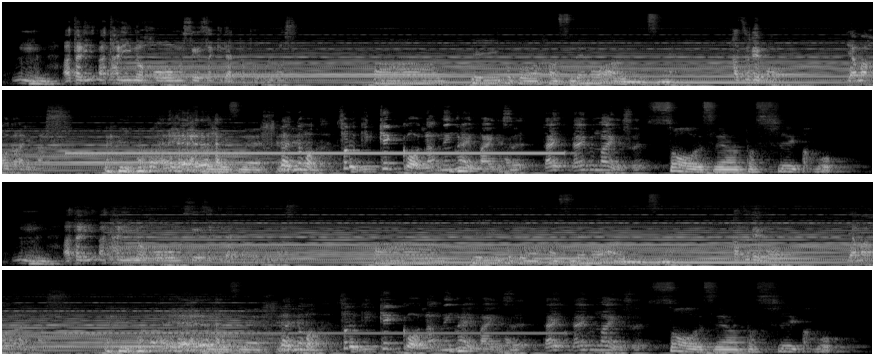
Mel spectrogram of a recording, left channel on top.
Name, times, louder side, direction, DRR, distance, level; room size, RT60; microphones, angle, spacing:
voice 1, 0.1-2.9 7.3-7.8 8.4-9.4 10.2-11.0 11.3-11.8 12.1-15.1, left 2 dB, 55° left, 8 dB, 0.7 m, -27 dB
Organ, 1.0-12.0, equal, 25° right, 1.0 m, -29 dB
sound 1, 1.2-16.1, right 1 dB, 50° right, 0.5 m, -41 dB
voice 2, 3.7-6.8 9.7-11.9 12.2-12.4 13.3-13.5 13.7-13.9 15.3-17.0, left 2 dB, 25° left, 6 dB, 0.3 m, -26 dB
sound 2, 9.3-14.3, left 13 dB, 85° left, 0.6 m, -31 dB
7.9 x 3.5 x 6.2 m, 0.68 s
head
